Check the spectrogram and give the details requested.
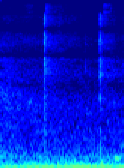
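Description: Three quick finger taps on the chest wall, each giving a short hollow note, over a steady low room hum. This is a resonant percussion note over the upper intercostal spaces, the normal sound of air-filled lung beneath.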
